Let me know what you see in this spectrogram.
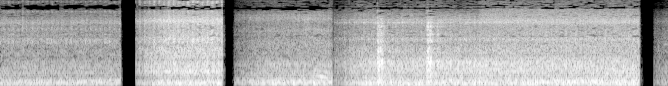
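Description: Parked cars' engines idling, heard in several short clips that break off abruptly, with two sharp clicks near the middle.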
